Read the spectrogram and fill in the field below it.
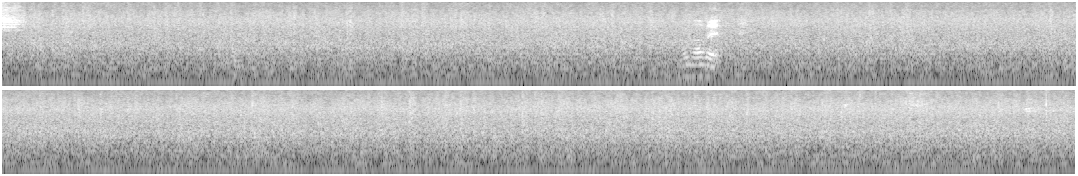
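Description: Steady rain falls outdoors around a bus, a soft, even hiss that runs unbroken throughout, with a low hum beneath and one brief spoken remark partway through.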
